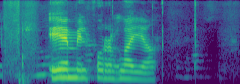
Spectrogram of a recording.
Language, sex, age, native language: Icelandic, male, 10, Icelandic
